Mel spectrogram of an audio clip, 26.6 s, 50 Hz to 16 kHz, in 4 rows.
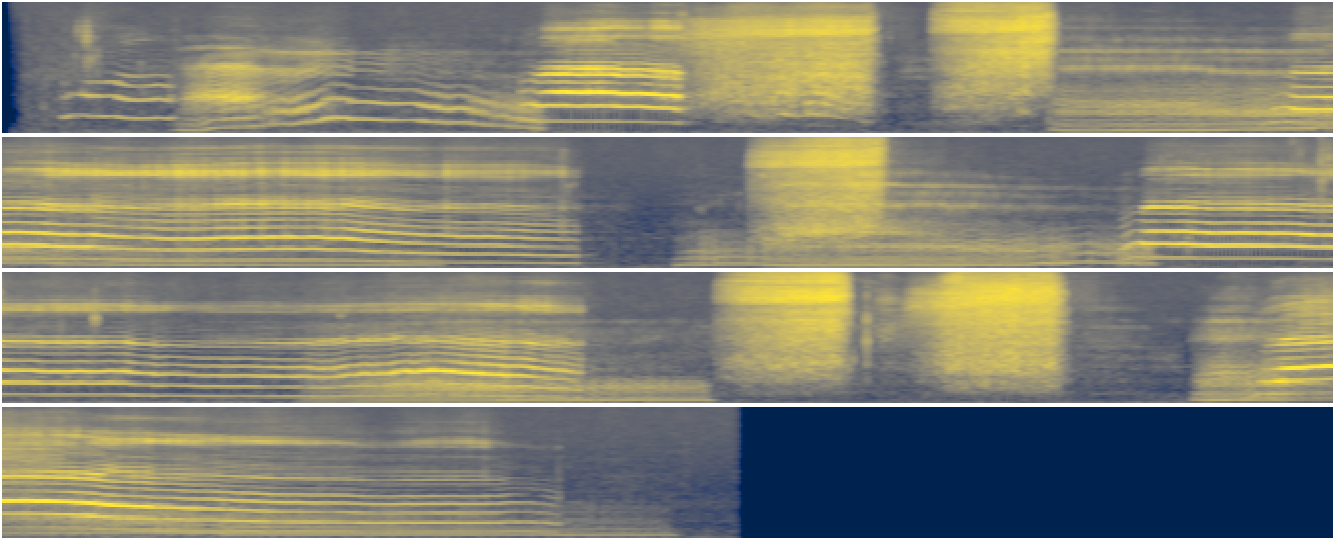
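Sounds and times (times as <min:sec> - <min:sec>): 
two cats hissing: 0:00.2 - 0:23.7.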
